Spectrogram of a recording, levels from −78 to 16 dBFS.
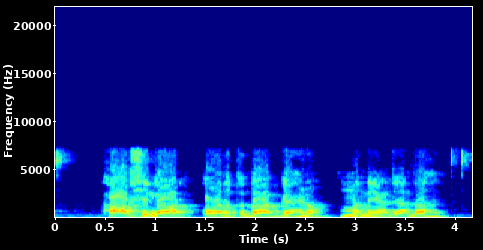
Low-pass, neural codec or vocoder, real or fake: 7.2 kHz; codec, 16 kHz, 4 kbps, FreqCodec, larger model; fake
